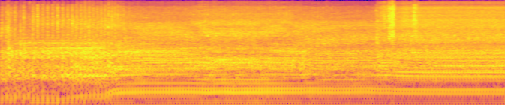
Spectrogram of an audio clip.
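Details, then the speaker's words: Free used pressure washer that reportedly only runs on choke, started at full throttle on choke after bleeding air from the pump: steady even drone with pump hum, no misses or surging; motor and pump seem fine. "pressure washer Works motor seems fine pump seems fine"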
